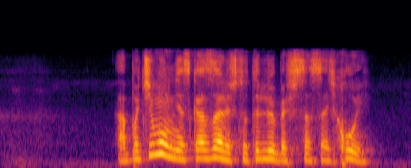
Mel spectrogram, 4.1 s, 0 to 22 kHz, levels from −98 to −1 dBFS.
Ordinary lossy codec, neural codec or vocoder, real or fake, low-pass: none; vocoder, 44.1 kHz, 128 mel bands, Pupu-Vocoder; fake; 7.2 kHz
